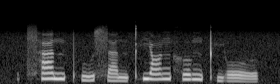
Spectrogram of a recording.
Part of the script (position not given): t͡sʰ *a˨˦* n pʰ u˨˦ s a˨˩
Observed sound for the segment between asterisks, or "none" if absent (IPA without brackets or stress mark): a˦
